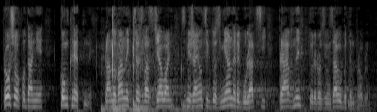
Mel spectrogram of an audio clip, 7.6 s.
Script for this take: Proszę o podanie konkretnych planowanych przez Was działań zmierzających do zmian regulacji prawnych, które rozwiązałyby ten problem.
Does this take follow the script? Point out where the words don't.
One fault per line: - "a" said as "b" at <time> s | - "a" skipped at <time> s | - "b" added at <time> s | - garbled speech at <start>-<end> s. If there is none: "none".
none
